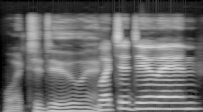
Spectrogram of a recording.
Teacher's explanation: And doing loses its G.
